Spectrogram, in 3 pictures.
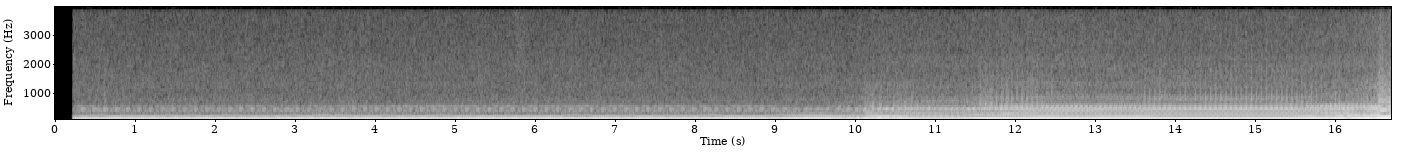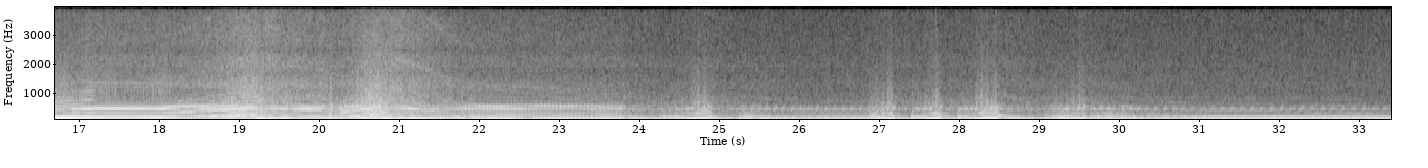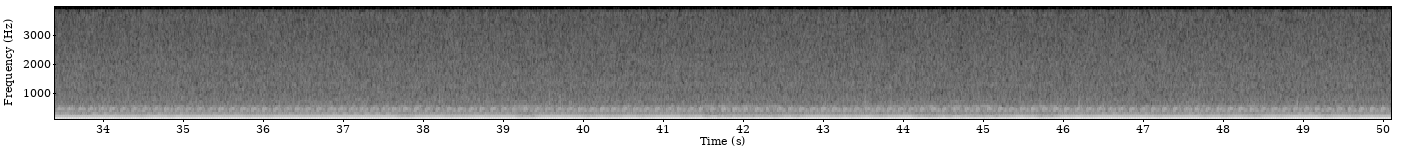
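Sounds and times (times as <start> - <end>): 
exhaust: 0.2 - 50.1.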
